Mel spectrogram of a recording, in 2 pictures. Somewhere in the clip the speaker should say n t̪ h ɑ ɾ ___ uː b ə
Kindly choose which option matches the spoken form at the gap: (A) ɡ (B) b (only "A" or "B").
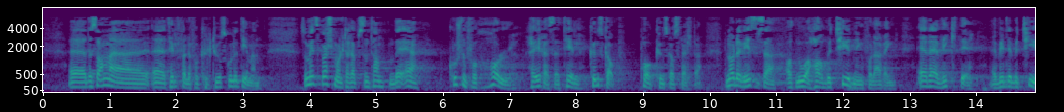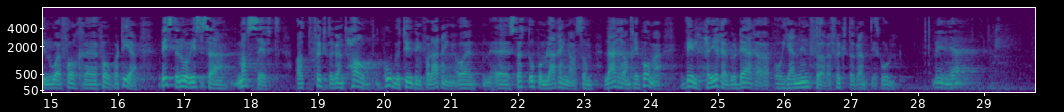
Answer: A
